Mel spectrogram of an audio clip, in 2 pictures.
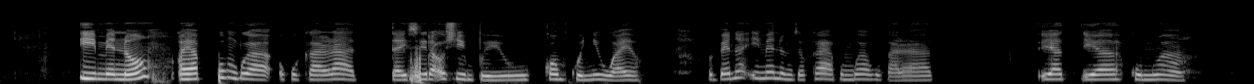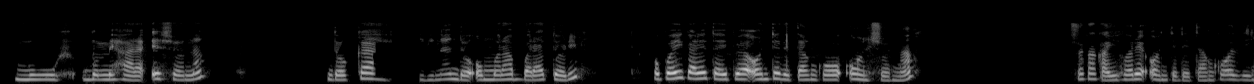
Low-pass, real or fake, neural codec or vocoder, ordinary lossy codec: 7.2 kHz; real; none; AAC, 48 kbps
